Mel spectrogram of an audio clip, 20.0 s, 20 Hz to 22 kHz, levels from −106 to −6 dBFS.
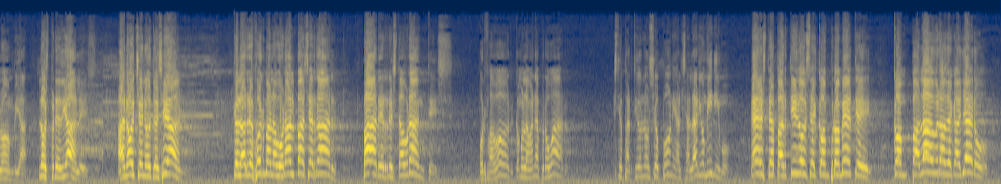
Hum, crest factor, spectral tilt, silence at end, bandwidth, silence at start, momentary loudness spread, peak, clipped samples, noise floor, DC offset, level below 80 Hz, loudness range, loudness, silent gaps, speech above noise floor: none; 16 dB; -3.5 dB/octave; 0.25 s; 15.5 kHz; 0 s; 19 LU; -2 dBFS; under 0.1%; -44 dBFS; under 0.1%; -46 dBFS; 13 LU; -16 LUFS; none; 27 dB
